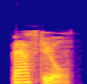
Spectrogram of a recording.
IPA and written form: 'bæskjuːl (Bascule)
